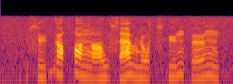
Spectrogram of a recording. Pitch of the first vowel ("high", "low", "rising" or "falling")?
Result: rising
